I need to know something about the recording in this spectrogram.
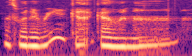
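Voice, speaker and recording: A woman livestream host speaking softly and breathily, often half-whispering, in a gentle ASMR chat with viewers, repeating short phrases. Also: mid-range voice, lively intonation, normal speed, creaky, husky.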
